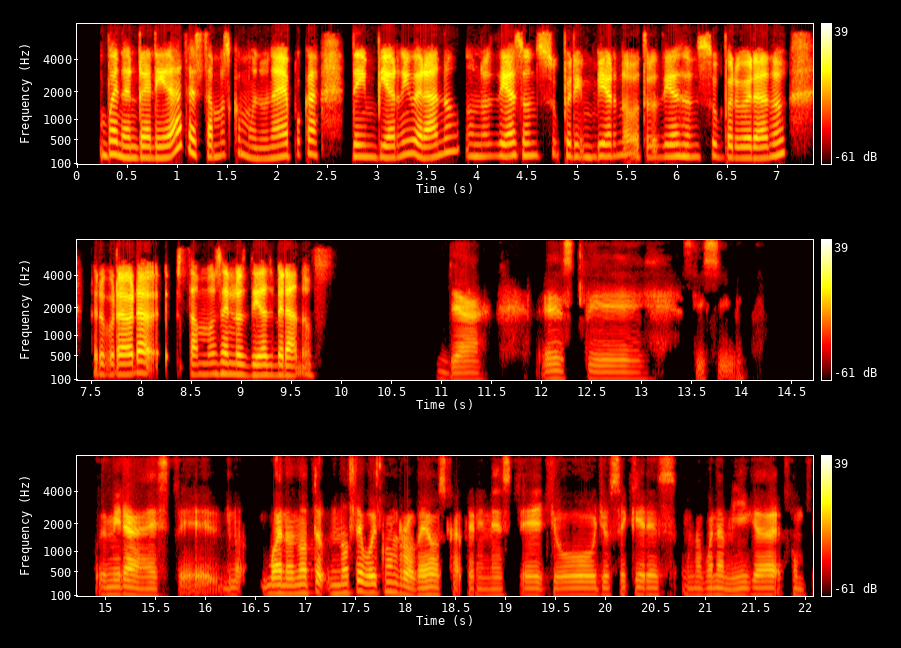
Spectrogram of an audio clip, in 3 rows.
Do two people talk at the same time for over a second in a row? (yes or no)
no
